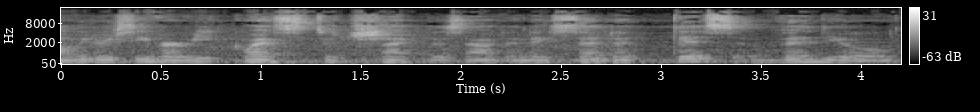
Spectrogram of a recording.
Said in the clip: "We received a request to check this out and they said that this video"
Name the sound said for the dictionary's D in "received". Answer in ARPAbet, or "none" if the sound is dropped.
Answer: none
